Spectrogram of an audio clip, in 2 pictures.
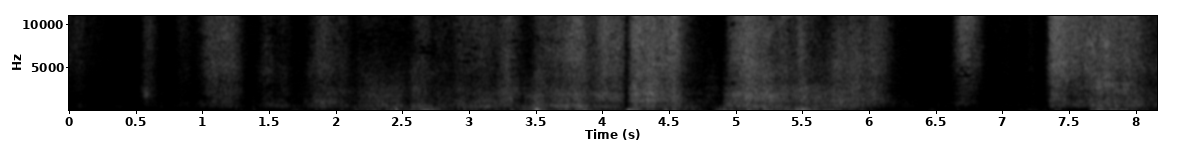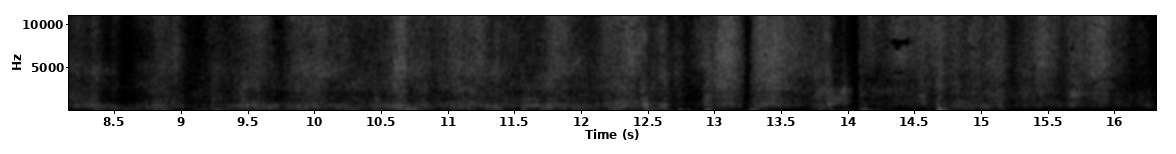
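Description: Hands rub and squeeze stiff leather close to a microphone, making soft creaks and rustles.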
